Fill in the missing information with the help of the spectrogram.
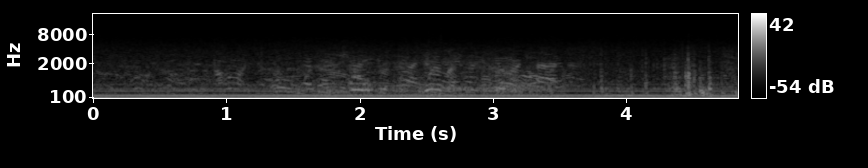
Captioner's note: people murmuring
